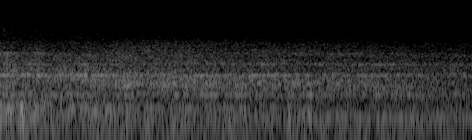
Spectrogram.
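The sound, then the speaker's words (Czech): A train rolls past in Prague with a steady, continuous rumble and rattle of wheels on track, holding an even level for several seconds; nobody speaks. “A na to, že jsi říkal, že tady jezdí málo vlaků, tak už máme asi osmej.”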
